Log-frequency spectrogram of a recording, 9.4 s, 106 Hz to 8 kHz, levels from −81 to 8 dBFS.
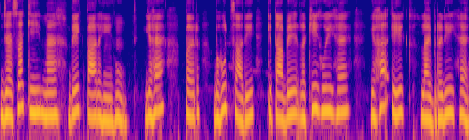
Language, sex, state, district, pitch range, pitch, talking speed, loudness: Hindi, female, Goa, North and South Goa, 215-255 Hz, 235 Hz, 110 wpm, -14 LUFS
